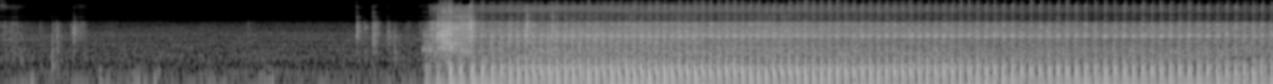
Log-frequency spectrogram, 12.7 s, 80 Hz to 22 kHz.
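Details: Honda GL100 (GLK 100) engine from Palembang after restoration, with CDI installed and a new tensioner blade and long block part: it starts at about four seconds and settles into an even, steady single-cylinder idle with no knocking.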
